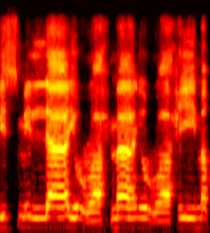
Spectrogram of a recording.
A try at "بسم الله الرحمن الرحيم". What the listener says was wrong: Nee, nu is het een kasra op de mim, hè? كسر عبد الميم الرحمن الرحيم قرا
